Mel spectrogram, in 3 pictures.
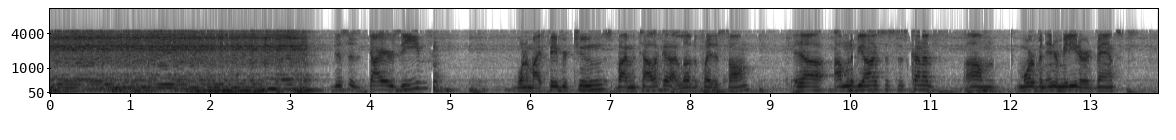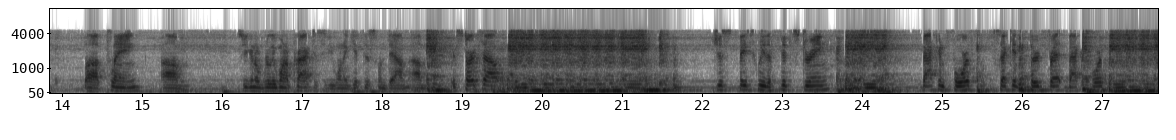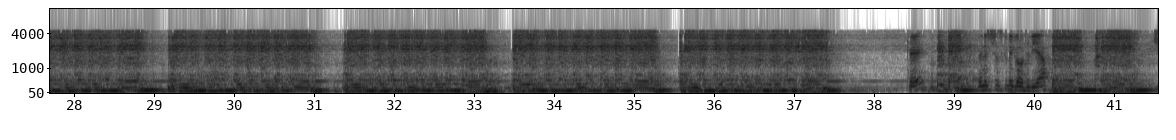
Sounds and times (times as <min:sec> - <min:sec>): Strum: 0:00.0 - 0:03.6, 0:18.5 - 0:22.1, 0:23.6 - 0:41.5
Electric guitar: 0:00.0 - 0:14.3, 0:17.8 - 0:41.5.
